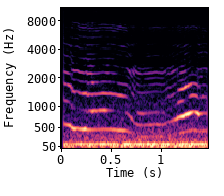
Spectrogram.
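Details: Husky yelling dramatically in a car on the way to the groomer: one long, wavering, howl-like tone that dips, then climbs again near the end, over a steady low engine rumble.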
